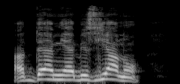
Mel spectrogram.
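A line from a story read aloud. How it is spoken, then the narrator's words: Shout. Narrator (Russian): крикнул он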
